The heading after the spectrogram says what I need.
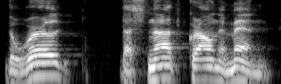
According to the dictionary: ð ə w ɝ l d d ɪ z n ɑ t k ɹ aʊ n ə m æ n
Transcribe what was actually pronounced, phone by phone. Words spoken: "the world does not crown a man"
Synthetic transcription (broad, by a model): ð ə w ɝ l d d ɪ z n ɑ t k ɹ aʊ n ə m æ n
